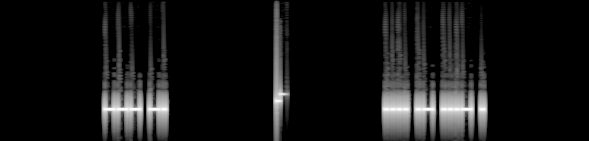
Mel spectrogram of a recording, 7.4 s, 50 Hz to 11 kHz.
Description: Morse code, heard as a keyed tone, about 30 wpm, 700 Hz. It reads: ON HAVE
